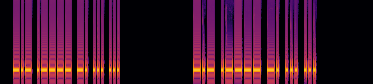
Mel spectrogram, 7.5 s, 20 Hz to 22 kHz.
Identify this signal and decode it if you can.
Morse code, heard as a keyed tone, about 30 wpm, 700 Hz. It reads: K1NSS K1NSS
